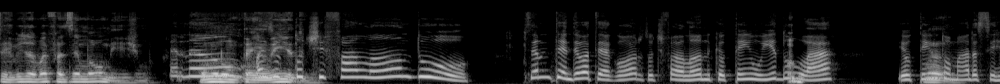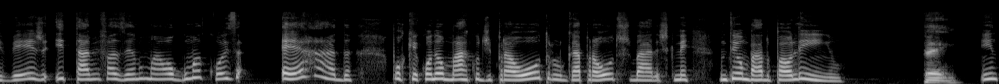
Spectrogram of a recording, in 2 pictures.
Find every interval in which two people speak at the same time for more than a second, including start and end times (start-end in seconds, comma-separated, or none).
1.9-3.2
